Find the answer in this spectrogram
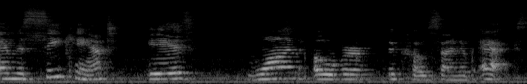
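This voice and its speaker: A woman talks at a fairly high pitch. Audible room echo and noticeable background noise surround her voice. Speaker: math teacher. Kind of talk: tutorial. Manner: animated.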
